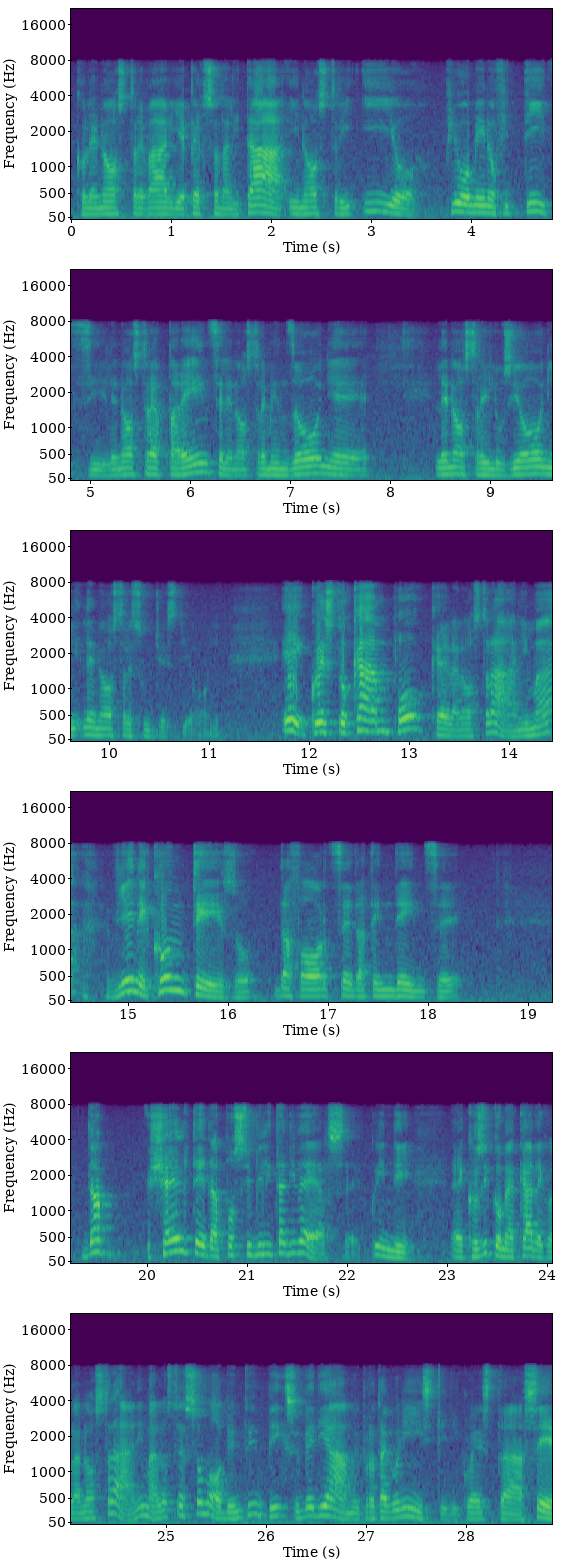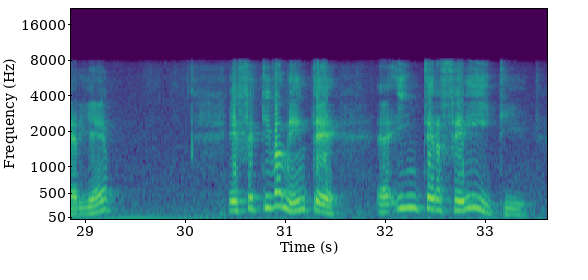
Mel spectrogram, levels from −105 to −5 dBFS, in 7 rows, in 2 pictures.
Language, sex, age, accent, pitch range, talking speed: Italian, male, 50-69, native, 110-145 Hz, 120 wpm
